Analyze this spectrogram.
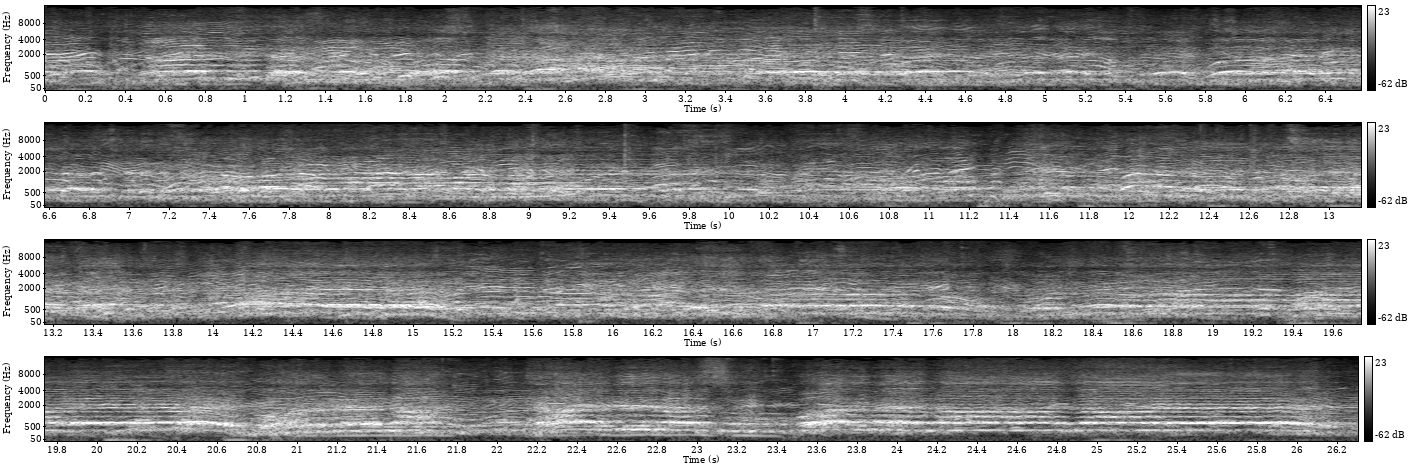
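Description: A group of men sings together loudly outdoors.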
